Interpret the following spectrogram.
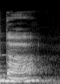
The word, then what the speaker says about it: the: If article द is used for a consonant sound देन pronunciation will be द बॉय।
